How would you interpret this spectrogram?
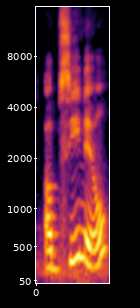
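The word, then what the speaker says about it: obscene: অবসিনেও সি উচ্চারণ হবে না।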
